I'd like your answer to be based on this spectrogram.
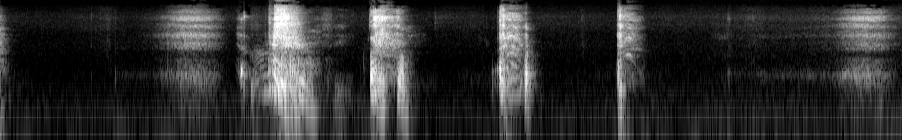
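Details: Adult man with a cold: a run of about four sharp sneezes with quieter breathy inhalations before and after; a sneezing fit.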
